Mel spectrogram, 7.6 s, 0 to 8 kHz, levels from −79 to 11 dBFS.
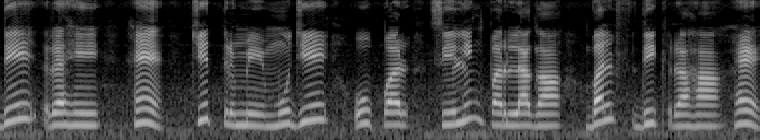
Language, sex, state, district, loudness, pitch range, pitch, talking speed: Hindi, female, Madhya Pradesh, Katni, -18 LUFS, 215-255 Hz, 230 Hz, 110 wpm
